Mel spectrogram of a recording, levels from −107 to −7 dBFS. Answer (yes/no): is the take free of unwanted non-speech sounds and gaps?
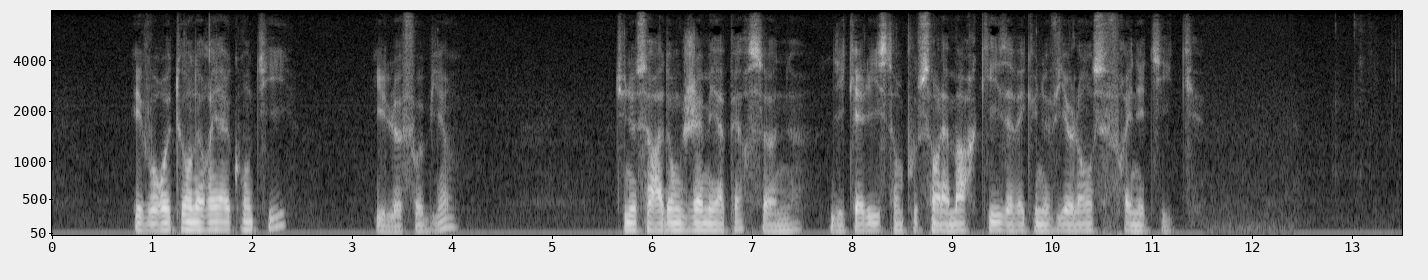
yes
